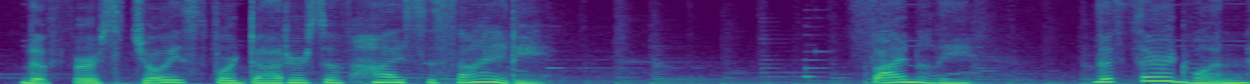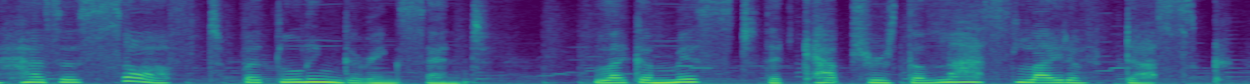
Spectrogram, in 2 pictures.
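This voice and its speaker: A flirtatious perfumer, high mellow voice. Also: female voice. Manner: coquettish, instructive, poised. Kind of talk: English video game voice acting.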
